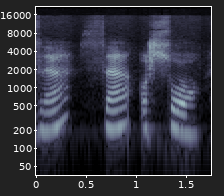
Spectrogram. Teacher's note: ज़, स और सो ये सख्ती से पढ़े जाने वाले, सीटी की आवाज़ देकर पढ़े जाने वाले हुरूफ हैं, जिनमें ज़ और सा बारीक हर्फ है, जबकि सो मोटा है।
